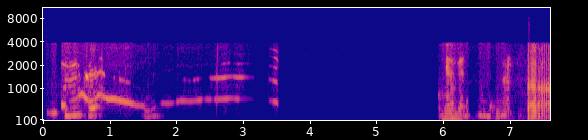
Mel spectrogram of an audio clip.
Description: • When you call, we record you making sounds. Hopefully screaming.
